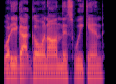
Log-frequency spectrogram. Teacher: It's called a flapped T and it just rolls off your tongue in a smooth way.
